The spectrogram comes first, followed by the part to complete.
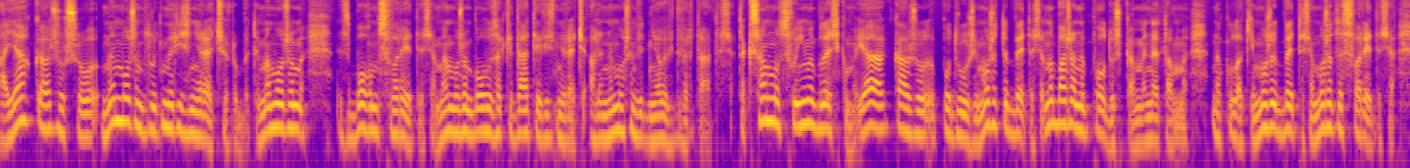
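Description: Over noticeable background noise, a man with a fairly high pitch talks very fast, his intonation lively and his loudness very even. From Poland (Ukrainian community, Lemko roots). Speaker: book publisher. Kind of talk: radio interview.

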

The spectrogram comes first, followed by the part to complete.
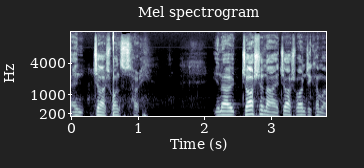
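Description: A man speaks at a very fast pace. He has a South African accent. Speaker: preacher. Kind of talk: sermon. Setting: church.

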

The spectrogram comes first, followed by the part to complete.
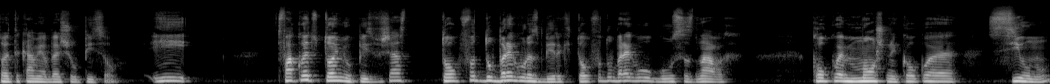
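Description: In an Albanian accent, the speaker talks at a moderate pace with ordinary pitch variation and big swings in loudness, on a very clean recording with a silent background. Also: man, fairly high pitch for a man. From Albania, moved to Bulgaria at 10. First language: Albanian (speaking Bulgarian). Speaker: actor. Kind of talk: casual chat.

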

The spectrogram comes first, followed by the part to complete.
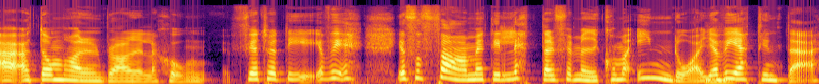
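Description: A woman talks at a fairly quick pace with a fairly high pitch. Her voice has very wide pitch swings. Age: 40s. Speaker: podcast host. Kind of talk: casual chat.

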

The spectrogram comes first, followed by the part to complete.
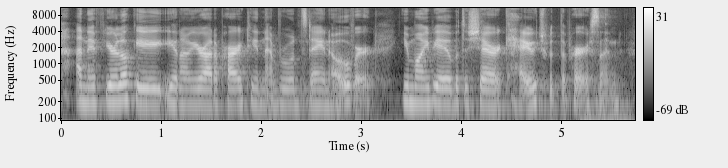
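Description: Over noticeable background noise, a woman with an Irish accent talks very fast in a medium pitch with flat, monotone intonation. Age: 20s. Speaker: podcast co-host. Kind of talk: casual chat. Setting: home studio.

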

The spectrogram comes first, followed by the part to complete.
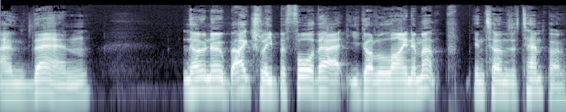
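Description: Here is a man with an ordinary speaking voice. He speaks at a moderate pace and a medium pitch. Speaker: podcast host. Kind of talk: casual banter, comedic chat. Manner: deadpan, dry.

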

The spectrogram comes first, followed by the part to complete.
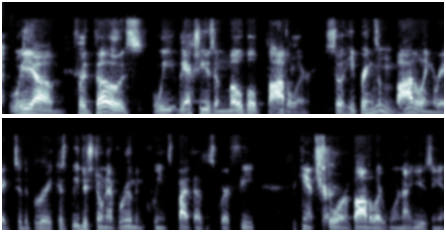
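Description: A man with an American accent and a normal speaking voice, fairly low-pitched, with lively intonation, big swings in loudness, a fairly quick pace and hardly any pauses. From San Diego, California. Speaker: brewery representative. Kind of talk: casual chat.

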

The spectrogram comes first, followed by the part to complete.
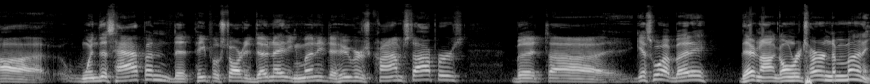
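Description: At a moderate pace, a man with an Alabama accent talks in a high voice with lively intonation. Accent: US Southern, Alabama. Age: 60s. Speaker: local news podcaster. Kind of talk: opinion monologue.

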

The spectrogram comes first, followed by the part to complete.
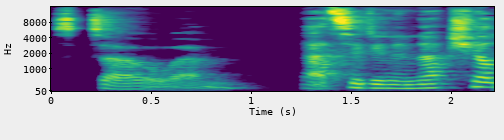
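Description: A woman speaks in a very deep, low pitch with a somewhat breathy quality. Her pitch varies an ordinary amount. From Netherlands and Asia, British and Dutch parents. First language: Dutch and English (bilingual). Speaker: compassion coach and trainer. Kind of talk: casual interview chat.

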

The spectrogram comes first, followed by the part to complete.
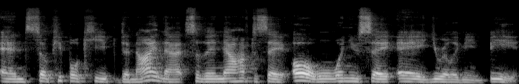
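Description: A man with an unremarkable speaking voice, medium pitch and ordinary pitch variation, at a moderate pace with hardly any pauses. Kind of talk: casual chat.

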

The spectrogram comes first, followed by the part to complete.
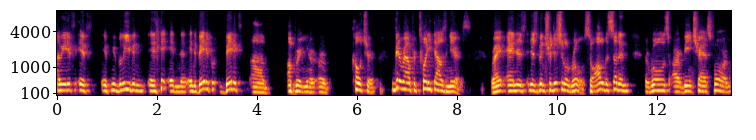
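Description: A man's plain, everyday voice with a Canadian accent, fairly high in pitch, at a moderate pace with ordinary pitch variation and very even loudness. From Canada. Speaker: podcast host. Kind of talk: casual chat.

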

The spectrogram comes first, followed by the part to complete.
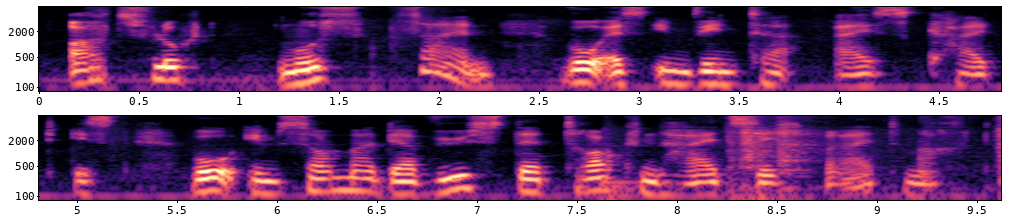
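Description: A man talks very slowly at a medium pitch with ordinary pitch variation. Vocal fry runs through his voice. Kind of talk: poet reading a poem aloud over a soundscape. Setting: binaural recording with soundscape. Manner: slow, deliberate, measured pace with long pauses between lines.

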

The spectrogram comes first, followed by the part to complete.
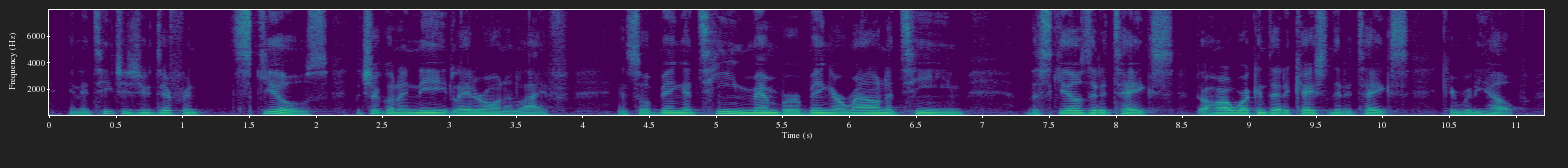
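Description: Speaking at a fairly quick pace, a man with a medium pitch and a dark, mellow tone keeps a monotone, flat intonation. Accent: American. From Los Angeles, US. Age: 40s. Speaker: former basketball player and trainer. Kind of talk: casual interview. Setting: studio.

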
